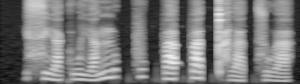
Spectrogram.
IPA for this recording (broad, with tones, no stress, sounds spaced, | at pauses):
s i˨˩ a̯ k w i˩˦ a̯ ŋ o˥˩ k̚ f u˥˩ k̚ p a˦˥ ʔ p a˥˩ t̚ pʰ l a˨˩ t̚ s u˧ a̯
